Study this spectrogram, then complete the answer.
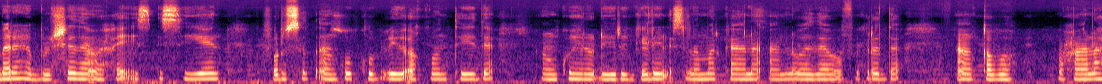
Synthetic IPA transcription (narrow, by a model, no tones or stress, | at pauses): bɐɾɐɦɐbʊlʃɐðɐwɑħɑ̰jɪsiːjɛːnfʊrsɐd̪a̰ːŋkʰʊkʰʊbʕɪjɔ̰ʔɑqɔːnt̪ʰɛjðɐ | aːŋkʰʊhɛlɔɖiːɾɪɡɛlinʔɪ̰slɐmɐrkʰaːnɐ̰ʔaːnlɐwɑðaːɣɔfɪkɾɐd̪ɐ | aːnqɑβɔ | wɑħɑːnlɐ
